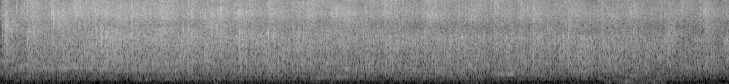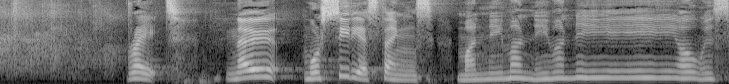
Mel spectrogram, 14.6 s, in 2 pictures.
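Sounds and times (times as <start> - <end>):
audience clapping: 0.0 - 8.6
speech: 8.6 - 14.5.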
